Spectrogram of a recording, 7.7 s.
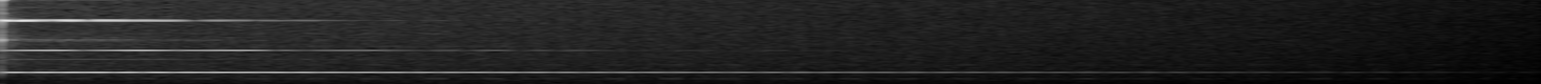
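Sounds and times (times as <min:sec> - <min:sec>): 
elevator bell: 0:00.0 - 0:05.0.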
